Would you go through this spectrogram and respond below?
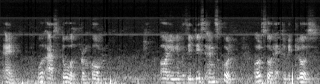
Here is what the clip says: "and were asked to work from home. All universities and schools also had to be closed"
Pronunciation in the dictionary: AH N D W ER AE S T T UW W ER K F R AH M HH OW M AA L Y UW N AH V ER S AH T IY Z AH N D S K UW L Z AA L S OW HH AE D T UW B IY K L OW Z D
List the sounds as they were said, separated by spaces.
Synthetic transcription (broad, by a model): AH N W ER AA S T T UW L F R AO M HH OW M AA L Y UW N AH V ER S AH T IY S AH N S K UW L AA L S OW HH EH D T UW B IY K L OW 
